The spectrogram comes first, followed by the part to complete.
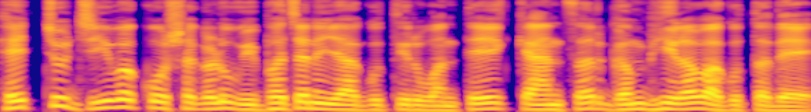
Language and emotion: Kannada, neutral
